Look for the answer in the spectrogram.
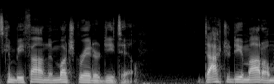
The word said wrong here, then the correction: D'Adamo: might have been the founder of this, and that's D-A-D-A-M-O. So D'Adamo. I'm actually butchering his name this whole time.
